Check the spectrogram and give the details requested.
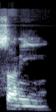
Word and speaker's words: Sonny: have the same Cadence my name is sunny I am funny sometimes rhymes with money and it's like you're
